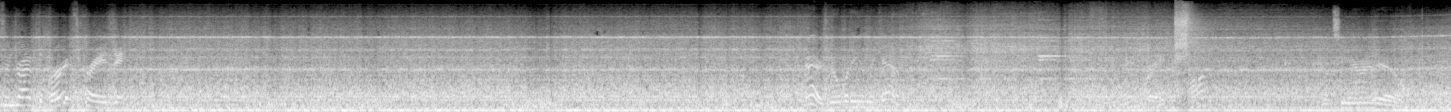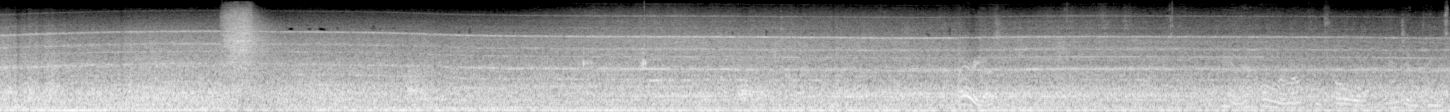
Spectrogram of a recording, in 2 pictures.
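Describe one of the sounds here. A locomotive horn sounds with a long, steady blare.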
